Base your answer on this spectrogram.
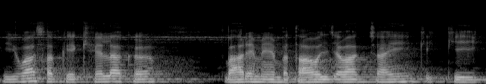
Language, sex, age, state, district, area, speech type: Maithili, male, 18-30, Bihar, Madhubani, rural, spontaneous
